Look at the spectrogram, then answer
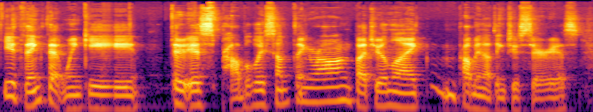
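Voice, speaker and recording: A man serves as game master for a tabletop session. He improvises scenes in a casual, halting manner, talking directly to his players. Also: mid-range voice, sing-song, bright, forceful tone.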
